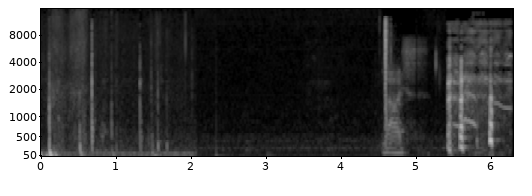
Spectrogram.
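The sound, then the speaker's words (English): A man's slight, brief cough near the start amid some clicky handling noises, then a stretch of near silence before a voice begins speaking toward the end. “sounded like he got a bit of a cough at the beginning of that.”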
